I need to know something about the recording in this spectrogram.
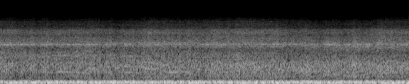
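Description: Boeing C-17 Globemaster III's four turbofan jet engines running up to takeoff power: a steady loud rumble with a high, steady whine over it.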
